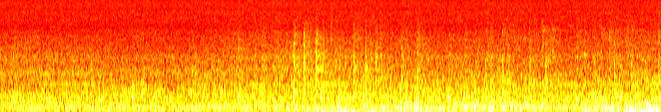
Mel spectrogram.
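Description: Distant express train running along the line in the valley below: a steady rumble with clatter of wheels on rail. A deeper rumble swells about three and a half seconds in and again near the end.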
